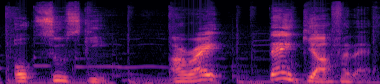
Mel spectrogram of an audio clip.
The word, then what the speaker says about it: Otsutsuki: I gotta say Ot, then Sutsuki, Otsutsuki.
